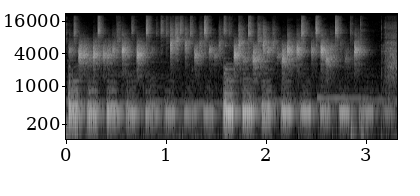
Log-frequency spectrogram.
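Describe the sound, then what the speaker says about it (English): A busy, fast hi-hat pattern programmed in music production software, rapid crisp ticks with stuttering rolls over a low sustained tone, steady and moderately loud throughout. "So now we have a crazy sort of hi-hat"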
